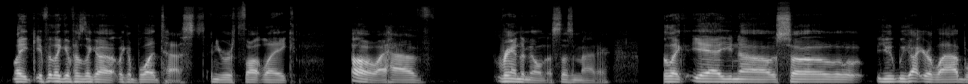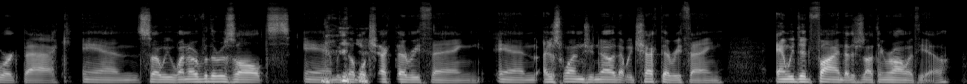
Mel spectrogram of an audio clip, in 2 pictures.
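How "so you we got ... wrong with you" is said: normal talking voice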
